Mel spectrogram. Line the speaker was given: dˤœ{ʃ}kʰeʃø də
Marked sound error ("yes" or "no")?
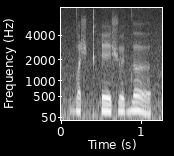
no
